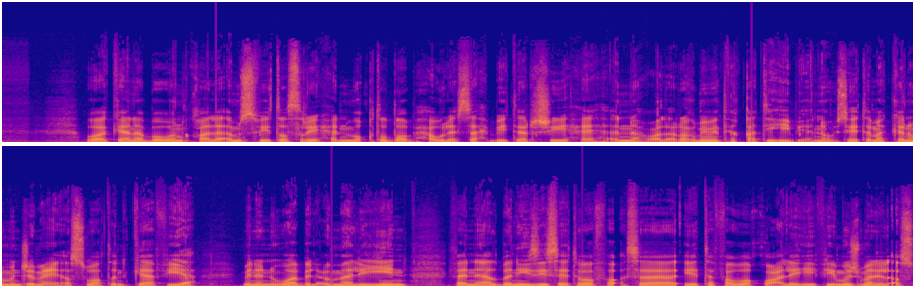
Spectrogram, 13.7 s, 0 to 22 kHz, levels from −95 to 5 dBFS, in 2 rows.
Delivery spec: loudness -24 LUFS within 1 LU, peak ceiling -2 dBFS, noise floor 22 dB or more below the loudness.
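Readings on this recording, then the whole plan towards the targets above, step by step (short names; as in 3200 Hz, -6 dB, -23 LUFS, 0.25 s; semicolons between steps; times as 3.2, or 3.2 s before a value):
dropouts 4; longest dropout 4.8 ms; loudness -26.5 LUFS; peak -9.0 dBFS; loudness target -24.0 LUFS
-> interpolate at 1.6/5.62/9.3/11.18, 4.8 ms; gain +2.5 dB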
